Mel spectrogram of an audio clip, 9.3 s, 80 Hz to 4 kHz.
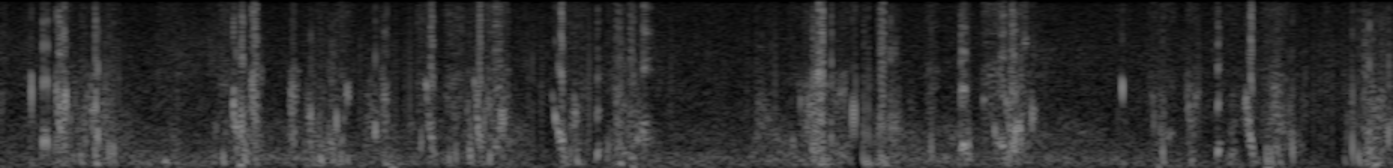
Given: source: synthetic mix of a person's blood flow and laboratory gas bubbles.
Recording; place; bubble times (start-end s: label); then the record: Doppler ultrasound of blood flow; subclavian vein
0.00-0.03 s: bubbles
0.17-0.80 s: bubbles
1.04-1.22 s: bubbles
1.41-1.75 s: bubbles
1.91-2.36 s: bubbles
2.48-2.61 s: bubbles
2.76-3.39 s: bubbles
3.67-3.92 s: bubbles
3.96-4.38 s: bubbles
5.25-6.49 s: bubbles
6.54-6.92 s: bubbles
7.44-7.53 s: bubbles
7.65-7.83 s: bubbles
7.90-8.00 s: bubbles
8.08-8.65 s: bubbles
8.82-8.86 s: bubbles
8.94-9.29 s: bubbles
From the record:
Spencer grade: 3 (all of the cardiac periods contain showers or single bubble signals, but not dominating or overriding the cardiac motion signals); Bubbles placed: anywhere in the cardiac cycle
